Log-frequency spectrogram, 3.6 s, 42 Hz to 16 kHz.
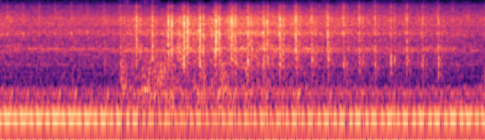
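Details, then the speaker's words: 1980 Dodge W200 pickup with swapped 2000 Magnum 5.9L V8, cold idle: uneven idle with irregular exhaust pops and stumbles, missing down low; four of eight plugs fouled, owner suspects incorrectly rebuilt used carburetor; before plug replacement. "You hear that popping? Now, obviously, when I shut the exhaust off of my hand, it does that, but it's missing down low. The plugs are fouled, and they miss every once in a while."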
